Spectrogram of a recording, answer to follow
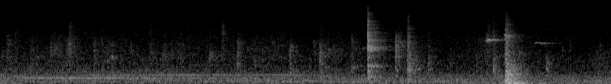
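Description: A closet door being opened: a sharp knock about three and a half seconds in, then a heavier thump about five seconds in, over a faint steady hum.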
